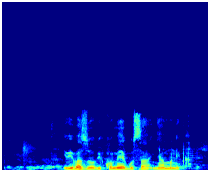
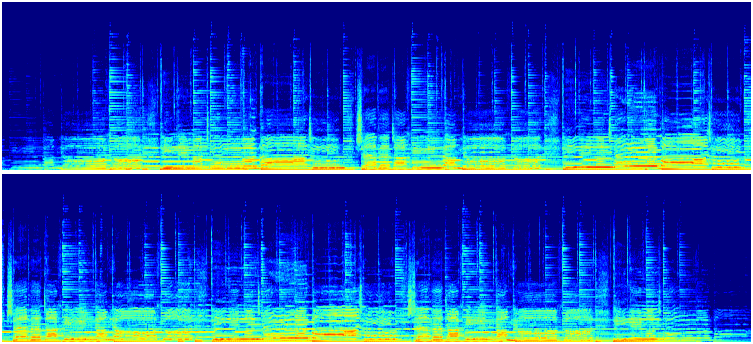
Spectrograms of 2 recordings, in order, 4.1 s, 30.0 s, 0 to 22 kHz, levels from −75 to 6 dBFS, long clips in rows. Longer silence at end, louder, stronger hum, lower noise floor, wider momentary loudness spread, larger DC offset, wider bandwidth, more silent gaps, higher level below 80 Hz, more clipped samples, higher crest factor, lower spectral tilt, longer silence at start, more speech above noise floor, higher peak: about the same, 0.35 s vs 0.25 s; second, -19 LUFS vs -16 LUFS; neither; first, -49 dBFS vs -41 dBFS; first, 12 LU vs 9 LU; neither; second, 7.8 kHz vs 16 kHz; neither; second, -60 dBFS vs -26 dBFS; neither; about the same, 18 dB vs 14 dB; about the same, -7 dB/octave vs -6 dB/octave; first, 0.55 s vs 0.35 s; first, 30 dB vs 26 dB; about the same, -2 dBFS vs -2 dBFS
